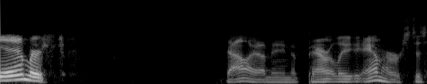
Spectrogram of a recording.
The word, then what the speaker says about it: Amherst: I like his message, and, you know, you pronounce Worcester very well. You know how to say Amherst. Now, I mean, apparently Amherst is how you say it.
